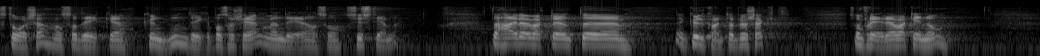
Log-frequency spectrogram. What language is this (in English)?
Norwegian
